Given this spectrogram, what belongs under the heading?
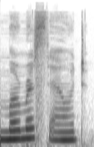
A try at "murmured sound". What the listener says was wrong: Watch the D, murmured sound.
